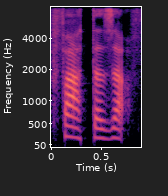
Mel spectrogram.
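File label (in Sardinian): "fatas", female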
